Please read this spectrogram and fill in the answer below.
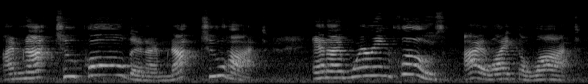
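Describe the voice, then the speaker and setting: Casting: a woman as an exclamatory, shivery snowman for a children's storybook, childlike, swooping high, in a roomy space. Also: sing-song, slow, bright, forceful tone, full character voice. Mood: delighted. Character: childlike, shivery, cheerful snowman who keeps melting. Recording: roomy echo, faint background noise.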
